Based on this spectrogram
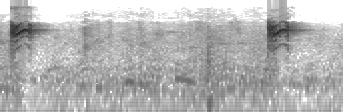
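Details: Female ruby-cheeked sunbird in breeding condition calling to a male: two sharp, very high, slurred notes about two and a half seconds apart, with quiet background between them.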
